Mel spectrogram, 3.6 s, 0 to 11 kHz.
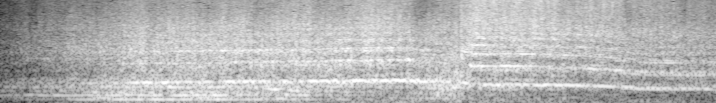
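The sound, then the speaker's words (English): A Mazda 787 race car at Le Mans, with a 700-horsepower four-rotor R26B rotary engine and Porsche transmission. It gives a loud, high, buzzing wail that swells in quickly, holds, then slides down in pitch as it passes, with a skidding hiss. “Now powered by the R26B quad-rotor engine, putting down 700 horsepower through a Porsche transmission, the 787 actually had a fair shot, if it didn't break down.”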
